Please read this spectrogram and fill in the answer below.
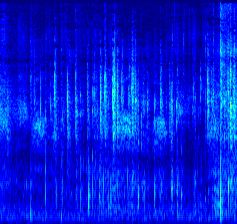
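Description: Dog eating from a metal pan, a quick, irregular run of small smacking and clicking sounds from its mouth and the pan.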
